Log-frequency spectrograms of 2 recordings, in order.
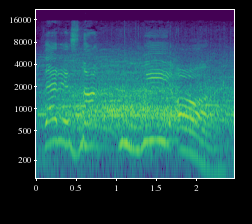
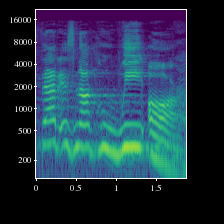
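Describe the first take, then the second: First: "That is not who we are" louder, "we" stressed; louder rally repeat. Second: Said in the usual way. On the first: Real, not acted. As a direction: build it into a loud refrain.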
